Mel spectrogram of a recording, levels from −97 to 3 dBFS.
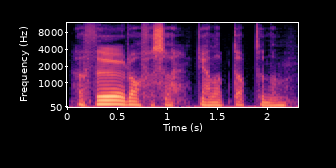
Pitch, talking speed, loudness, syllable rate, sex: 120 Hz, 180 wpm, -18 LUFS, 5.7 syllables/s, male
